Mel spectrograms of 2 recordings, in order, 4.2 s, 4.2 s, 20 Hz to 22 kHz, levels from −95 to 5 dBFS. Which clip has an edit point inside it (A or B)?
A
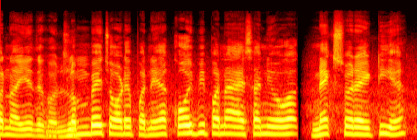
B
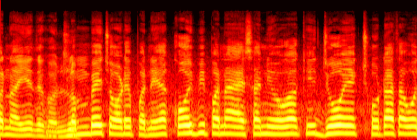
A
